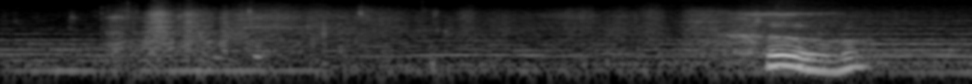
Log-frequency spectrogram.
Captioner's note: cast laughing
